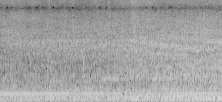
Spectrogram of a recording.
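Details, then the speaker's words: Portable electric carpet cleaning machine after vacuum motor replacement, switched on with the vacuum switches still off: smooth steady mid-pitched whir, no knocks or rubbing; the untouched fan is running normally. "I've not actually put the vacuum switches on yet, but you can hear the fans going. So we're all good there."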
